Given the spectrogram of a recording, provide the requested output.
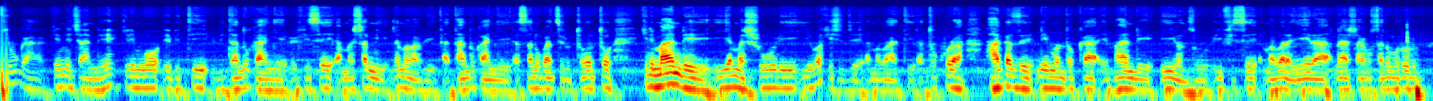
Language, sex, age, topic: Rundi, male, 25-35, education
